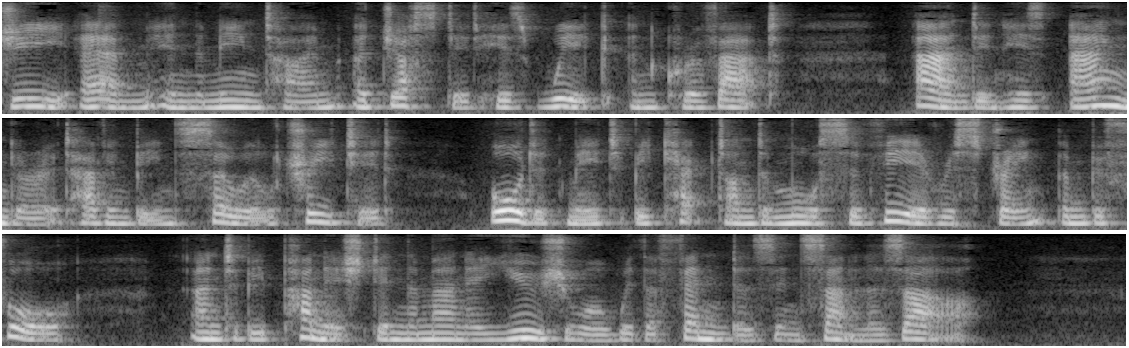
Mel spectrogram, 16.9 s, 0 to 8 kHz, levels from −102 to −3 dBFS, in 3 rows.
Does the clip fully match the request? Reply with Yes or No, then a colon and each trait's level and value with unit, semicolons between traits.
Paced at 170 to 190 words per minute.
No: average, 155 wpm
